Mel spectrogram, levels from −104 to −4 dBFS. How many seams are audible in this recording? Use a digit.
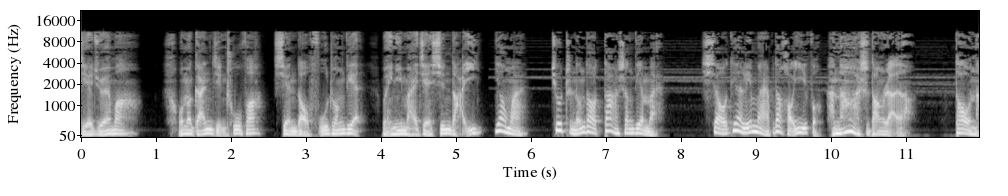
2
